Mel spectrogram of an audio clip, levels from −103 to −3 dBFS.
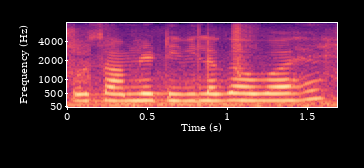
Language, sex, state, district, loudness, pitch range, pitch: Hindi, female, Uttar Pradesh, Shamli, -13 LUFS, 240-245 Hz, 245 Hz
